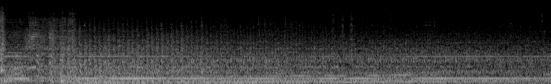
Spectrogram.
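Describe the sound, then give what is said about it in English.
A tractor engine on an old farm surrounded by cornfields turns over and settles into a steady, rumbling idle as the tractor is driven into a barn, loud, with a constant low drone and mechanical rattle throughout and no voices. “He pulls the tractor into the barn the way he has a hundred times before.”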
